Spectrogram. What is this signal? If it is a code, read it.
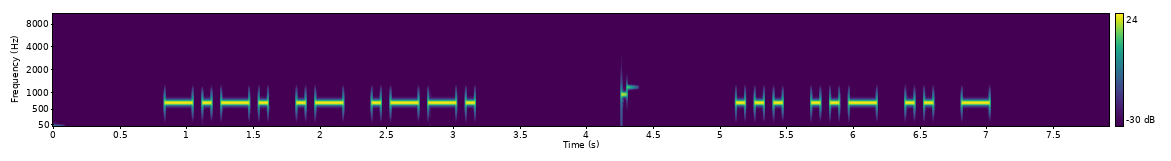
Morse code, heard as a keyed tone, about 17 wpm, 700 Hz. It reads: CAP SUIT
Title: Sentences from Top 1600 Words - New Word Drill - 17wpm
